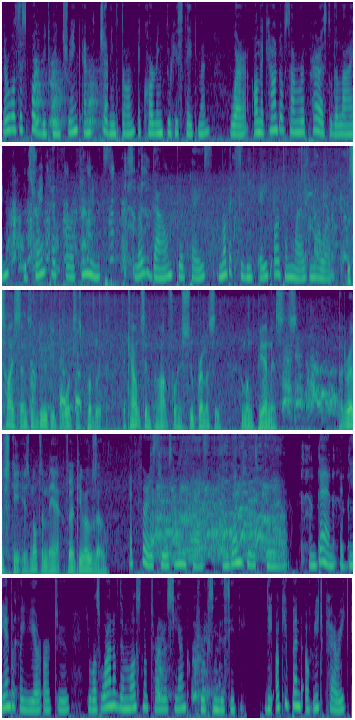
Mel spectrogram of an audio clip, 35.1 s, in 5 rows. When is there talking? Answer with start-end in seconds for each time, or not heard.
0.0-19.9, 20.8-35.0.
